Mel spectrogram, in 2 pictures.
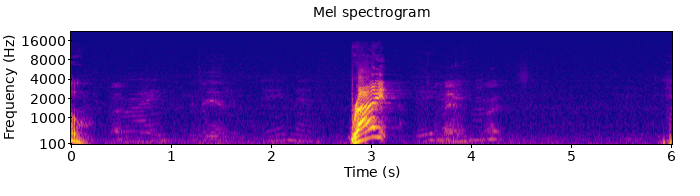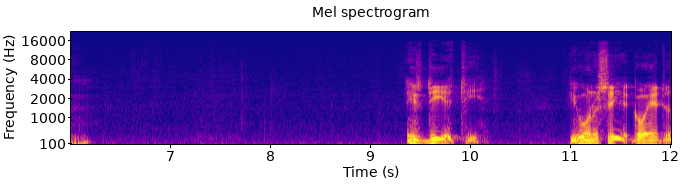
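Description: An elderly man speaks with animation, with pauses between phrases.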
